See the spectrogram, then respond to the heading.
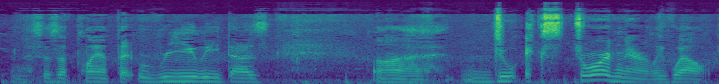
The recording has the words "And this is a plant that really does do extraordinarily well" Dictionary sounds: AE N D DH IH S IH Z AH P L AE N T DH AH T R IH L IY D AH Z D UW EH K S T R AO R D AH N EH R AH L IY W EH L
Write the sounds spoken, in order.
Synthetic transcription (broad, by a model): N DH IH S IH Z AH P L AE N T DH AH T R IH L IY D AH Z D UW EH K S T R AO R D N EH R L IY W EH L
